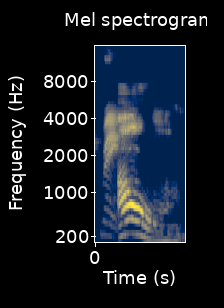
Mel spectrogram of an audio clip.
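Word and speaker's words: Aum: So if we think about the knee as three joint structures, well, there are three syllables in OM. Ooh. It's A-U-M, right? OM.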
